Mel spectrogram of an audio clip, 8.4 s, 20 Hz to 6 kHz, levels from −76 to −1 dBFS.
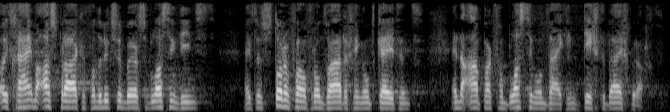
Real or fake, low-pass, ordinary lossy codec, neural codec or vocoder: real; 5.4 kHz; none; none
